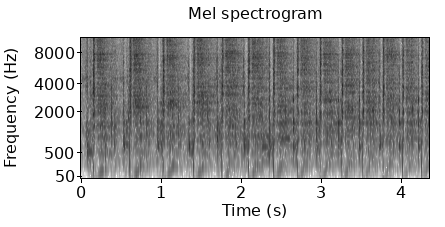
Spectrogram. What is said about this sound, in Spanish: Es una madrugada fría. A lo lejos se ve cómo se esparce el humo de la chimenea de la ramada. De repente el sonido de un motor le roba la calma a las montañas.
